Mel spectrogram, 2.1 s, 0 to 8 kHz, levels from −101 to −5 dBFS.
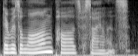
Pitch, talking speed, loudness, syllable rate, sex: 190 Hz, 200 wpm, -14 LUFS, 5.7 syllables/s, female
